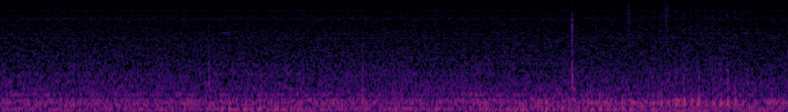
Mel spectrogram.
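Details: Female Bombay cat purring indoors while kneading a stuffed toy horse she carries around the house; a low, steady rumbling purr runs throughout, with a faint click near the end.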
